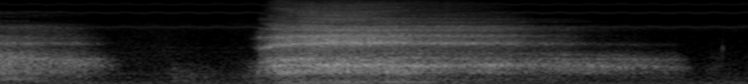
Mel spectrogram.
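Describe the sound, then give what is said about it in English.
A voice imitates a great breath drawn in: a single long, loud rushing inhale of about two seconds that follows a quiet moment, with no words spoken. “Jesus drew in this great breath and he just goes,”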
